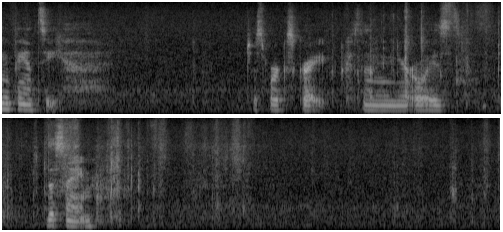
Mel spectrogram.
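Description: Small scissors snip through thin card.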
